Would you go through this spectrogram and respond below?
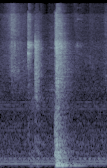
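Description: A room door swings shut with a single dull thud in a quiet indoor space, a brief soft knock with a short fading tail and no voices.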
